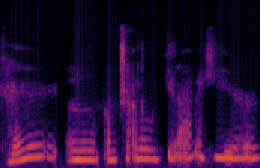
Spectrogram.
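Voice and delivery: slow, high, hushed half-whisper, barely audible. Retelling what they said when a girl came up to them, half-whispering. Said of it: "Why are you whispering?".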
